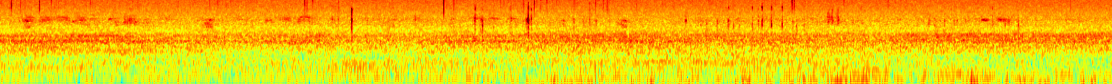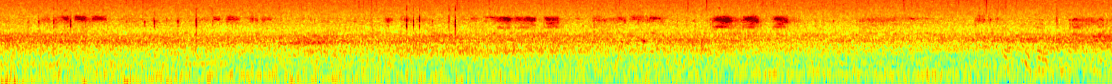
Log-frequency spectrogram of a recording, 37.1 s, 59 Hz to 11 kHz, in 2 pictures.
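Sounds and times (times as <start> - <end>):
small birds calling: 0.0 - 37.0
steady background hiss: 0.0 - 37.0
sharp clicks: 11.4 - 13.5, 25.2 - 26.2.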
